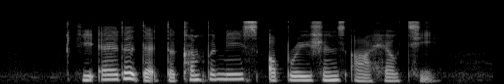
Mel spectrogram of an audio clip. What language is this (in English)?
English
